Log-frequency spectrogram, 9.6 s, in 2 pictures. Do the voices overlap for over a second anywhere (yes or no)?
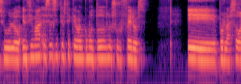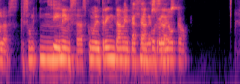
yes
